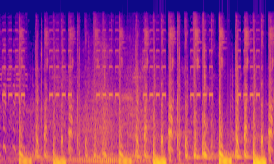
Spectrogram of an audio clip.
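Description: An alarm beeps in repeated short bursts over a thumping music beat, a steady electronic pattern that runs the whole time in a busy scene.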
